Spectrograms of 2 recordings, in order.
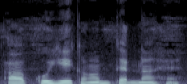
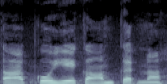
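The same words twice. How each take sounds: First: It is said in a soft, gentle voice. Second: It is said in a flat, level voice.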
